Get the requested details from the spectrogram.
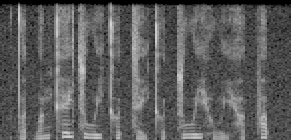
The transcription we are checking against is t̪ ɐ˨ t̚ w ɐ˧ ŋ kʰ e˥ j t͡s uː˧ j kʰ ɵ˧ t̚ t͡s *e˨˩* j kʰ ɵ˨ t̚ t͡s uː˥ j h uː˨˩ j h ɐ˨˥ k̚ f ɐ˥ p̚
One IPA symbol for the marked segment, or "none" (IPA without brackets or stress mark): e˨˩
